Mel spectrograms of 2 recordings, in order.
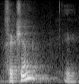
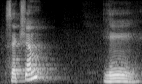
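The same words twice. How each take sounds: First: "Section A" said slowly, falling and weighted on "Section"; drawn-out "Section A" stressing "Section"; slow emphatic repeat. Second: Said in the usual way. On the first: Shown as a demonstration. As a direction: lean on "Section" and let it fall.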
